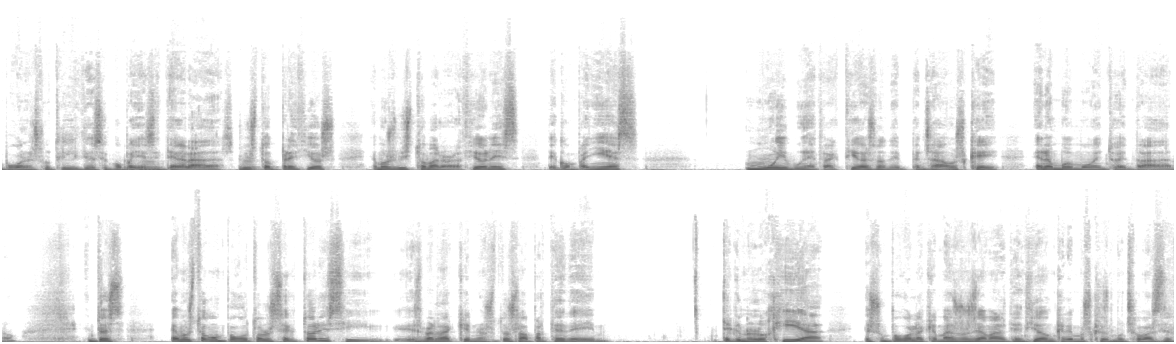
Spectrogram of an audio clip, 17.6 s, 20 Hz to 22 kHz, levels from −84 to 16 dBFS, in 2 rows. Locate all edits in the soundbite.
0:01.8

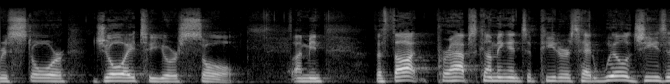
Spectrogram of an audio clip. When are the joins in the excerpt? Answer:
0:02.9

